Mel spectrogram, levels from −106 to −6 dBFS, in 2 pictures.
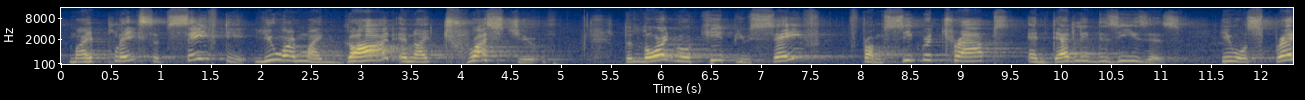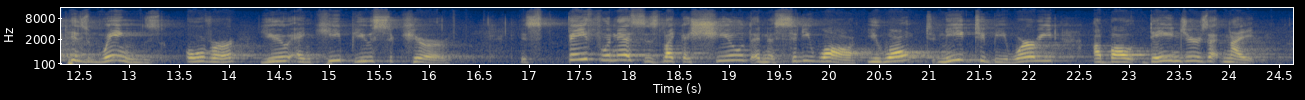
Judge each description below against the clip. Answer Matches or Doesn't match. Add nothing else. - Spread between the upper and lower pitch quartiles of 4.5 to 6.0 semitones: Matches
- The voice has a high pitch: Matches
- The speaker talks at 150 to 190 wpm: Doesn't match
